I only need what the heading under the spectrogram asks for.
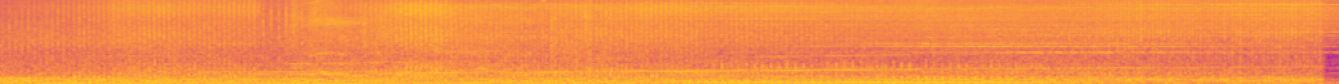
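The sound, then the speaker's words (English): A dragonfly-like ornithopter aircraft flies, its loud, steady whirring and buzzing filling the whole stretch, with a droning tone that slowly rises in pitch. “There's nothing more powerful than an insect. I think that if a fly was the size of a helicopter, it could grab a truck, or I don't know.”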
